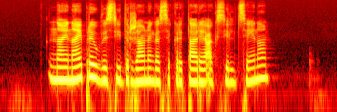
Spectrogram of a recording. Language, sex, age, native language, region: Slovenian, female, 18-29, Slovenian, Central Slovenia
